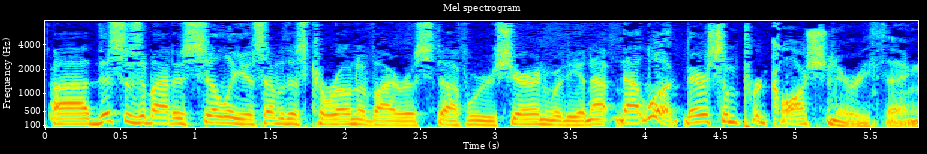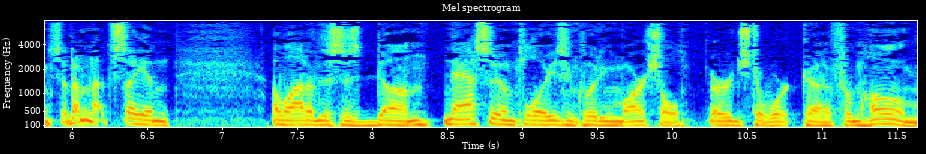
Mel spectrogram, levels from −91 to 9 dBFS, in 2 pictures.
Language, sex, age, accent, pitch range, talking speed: English, male, 50-69, American, 100-125 Hz, 230 wpm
